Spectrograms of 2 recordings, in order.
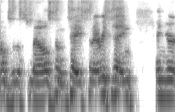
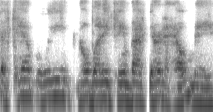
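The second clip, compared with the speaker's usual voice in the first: mock-crying, put-on tearful, whining voice. Retelling what an upset friend said after landing, imitating him crying. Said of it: "he's kind of crying".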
